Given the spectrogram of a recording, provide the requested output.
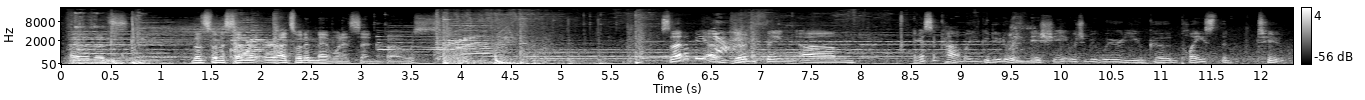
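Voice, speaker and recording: A young man commentates on a video game in a casual, unscripted way. His voice is medium-pitched and he thinks out loud informally, with music playing clearly behind him. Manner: informal, thinking aloud as he tests. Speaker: gaming video host.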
